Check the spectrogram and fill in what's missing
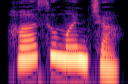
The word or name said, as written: ಹಾಸುಮಂಚ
